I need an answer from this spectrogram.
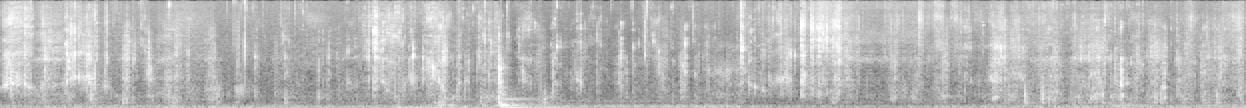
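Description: Close-miked ASMR biting and chewing of crispy fried mozzarella corn dogs: the batter crust crunches and crackles with each bite. There is one louder, deeper thump about five seconds in.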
